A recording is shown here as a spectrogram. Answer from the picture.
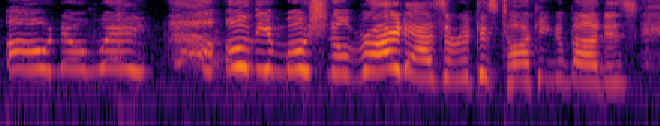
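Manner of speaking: startled oh no wait; sudden realization. Real, not acted. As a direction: gasp as it dawns on you.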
